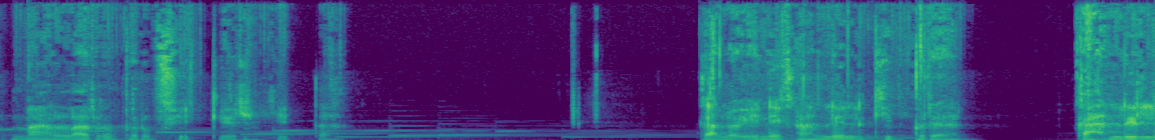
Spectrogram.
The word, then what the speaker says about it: Kahlil: Ini Kahlil Gibran, Kahlil, menggunakan huruf K bukan B. Saya khawatir Anda mungkin salah membacanya. Seharusnya dinamai Kholil, tetapi di Barat, nama itu menjadi Gibran.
